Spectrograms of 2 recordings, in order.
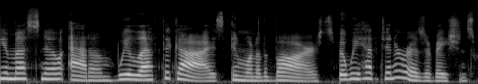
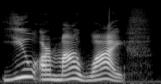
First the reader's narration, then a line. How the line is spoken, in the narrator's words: exclaimed Bob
